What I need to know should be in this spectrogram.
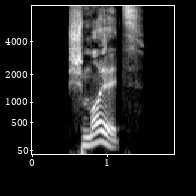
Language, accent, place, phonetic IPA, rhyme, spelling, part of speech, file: German, Germany, Berlin, [ʃmɔlt͡s], -ɔlt͡s, schmolz, verb, De-schmolz.ogg
- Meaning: first/third-person singular preterite of schmelzen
